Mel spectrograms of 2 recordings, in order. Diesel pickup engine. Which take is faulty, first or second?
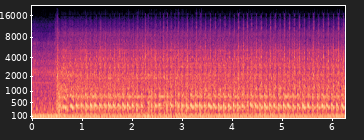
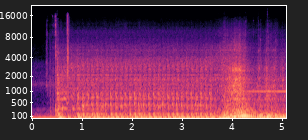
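first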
